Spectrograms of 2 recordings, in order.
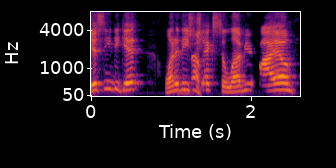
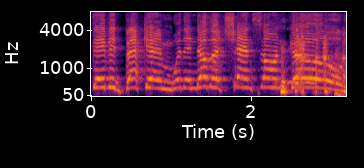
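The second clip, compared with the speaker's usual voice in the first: very high, fake English commentator accent; 9 semitones higher, 4 dB louder than usual. Asked to do chances on goal in an english accent, giving it a try. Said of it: "you want to do chances on goal in an English accent?".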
